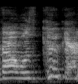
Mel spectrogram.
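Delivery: high, indignant little voice; mock whine; whiny kid protest. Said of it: "I'm like".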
